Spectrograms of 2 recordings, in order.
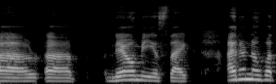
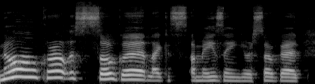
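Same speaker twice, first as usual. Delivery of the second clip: put-on slow, gushing, over-the-top effusive voice; 2 semitones higher than usual. Recalling a friend group praising a classmate's writing, imitating gushing reassurance. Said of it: "everybody would be like".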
